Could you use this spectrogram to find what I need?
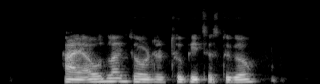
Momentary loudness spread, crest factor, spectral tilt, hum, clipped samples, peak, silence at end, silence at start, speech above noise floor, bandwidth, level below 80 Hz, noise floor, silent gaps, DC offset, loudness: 6 LU; 18 dB; -8.5 dB/octave; none; under 0.1%; -2 dBFS; 0.45 s; 0.65 s; 62 dB; 10 kHz; -62 dBFS; -81 dBFS; none; under 0.1%; -20 LUFS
